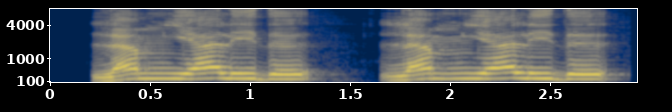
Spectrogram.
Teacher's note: اسی طرح یہاں پر بھی دیکھیں میم کے اوپر جزم، لہٰذا یہ میم ساکن ہے، میم ساکن کے بعد یہاں پر یا ہے، جب میم ساکن کے بعد یا ہے تو اس میم ساکن میں بھی غنہ نہیں کریں گے اور اسے پڑھیں گے لم یلد۔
